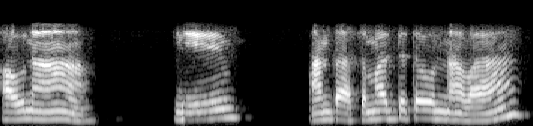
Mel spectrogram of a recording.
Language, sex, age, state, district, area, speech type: Telugu, female, 60+, Andhra Pradesh, West Godavari, rural, conversation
